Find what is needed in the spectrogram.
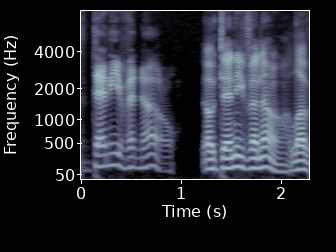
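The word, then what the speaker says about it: Denis Villeneuve: and it's basically uh denis which for all english purposes should be pronounced dinus and and after that which i don't know you've settled on something that i want to adopt just for the whole of the show how would how did you go there denis his name is denny vanneau oh danny vaneau i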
